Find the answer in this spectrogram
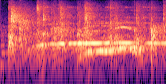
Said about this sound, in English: Go ahead and clap again.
